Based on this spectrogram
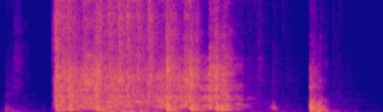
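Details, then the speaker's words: Honda Beat FI injection scooter: rough starter, weak-seeming battery; engine cranks, fires roughly with idle rising and falling, then dies when throttle is released or applied, with brief failed restarts; hard starting and no power to ride. "Jadi intinya motor ini untuk hidup sulit bilaana kita gas motor ini langsung mati ya tidak kuat jalan"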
